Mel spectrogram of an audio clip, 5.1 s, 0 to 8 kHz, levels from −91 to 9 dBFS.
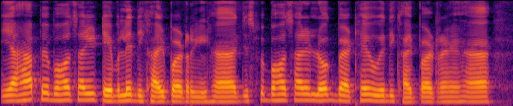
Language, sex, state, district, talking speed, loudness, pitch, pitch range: Hindi, male, Jharkhand, Garhwa, 210 wpm, -15 LUFS, 155 Hz, 135-175 Hz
